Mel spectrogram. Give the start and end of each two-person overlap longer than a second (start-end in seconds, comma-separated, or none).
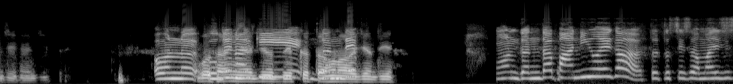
2.0-3.5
